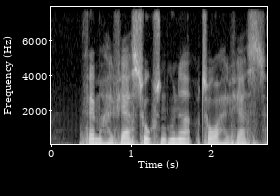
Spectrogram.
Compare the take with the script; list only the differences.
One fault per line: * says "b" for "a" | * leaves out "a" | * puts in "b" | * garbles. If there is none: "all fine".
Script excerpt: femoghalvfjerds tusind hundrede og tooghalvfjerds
all fine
